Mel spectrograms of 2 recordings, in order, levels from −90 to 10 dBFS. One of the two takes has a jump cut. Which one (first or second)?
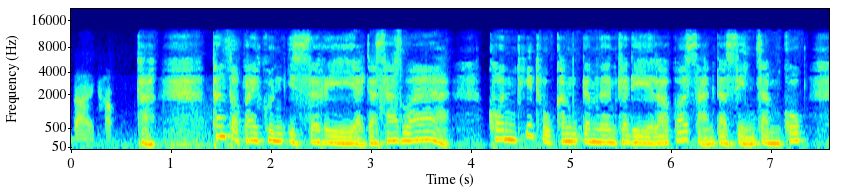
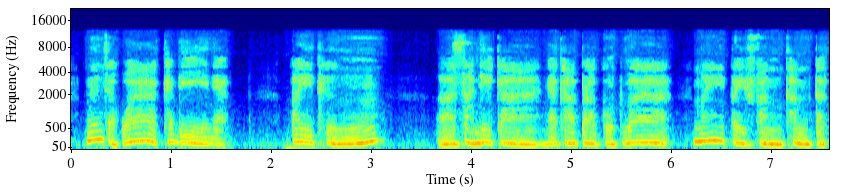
second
